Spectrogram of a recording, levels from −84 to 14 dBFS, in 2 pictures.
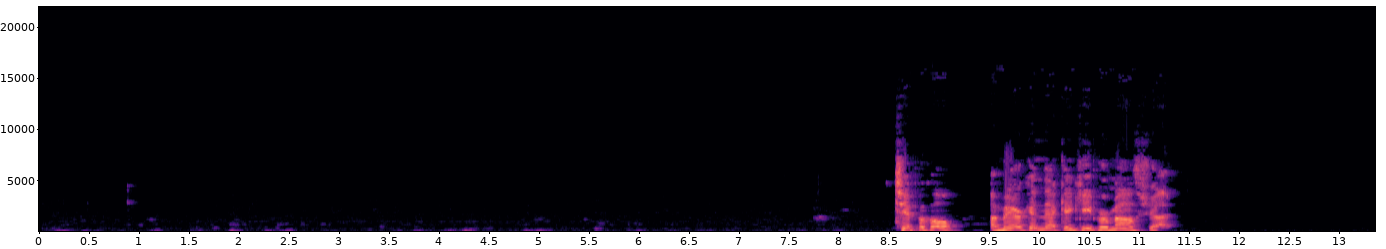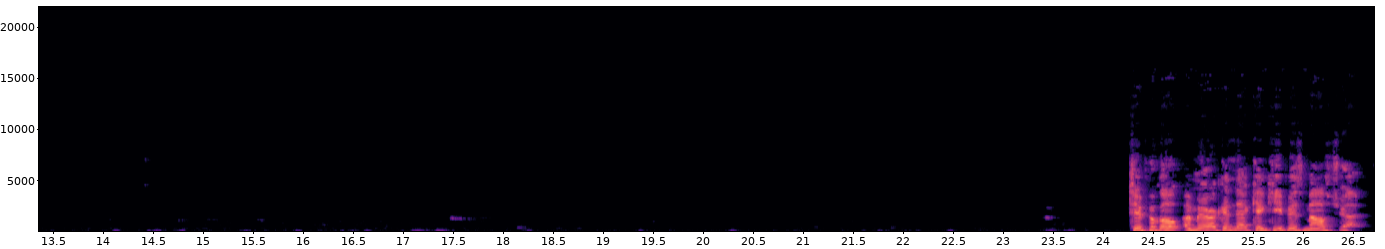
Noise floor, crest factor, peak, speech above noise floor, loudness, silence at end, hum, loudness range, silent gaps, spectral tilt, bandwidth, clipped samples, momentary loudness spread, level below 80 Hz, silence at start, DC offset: -82 dBFS; 22 dB; 0 dBFS; 67 dB; -15 LUFS; 0.15 s; none; 10 LU; none; -4.5 dB/octave; 9.2 kHz; under 0.1%; 7 LU; -60 dBFS; 8.55 s; under 0.1%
